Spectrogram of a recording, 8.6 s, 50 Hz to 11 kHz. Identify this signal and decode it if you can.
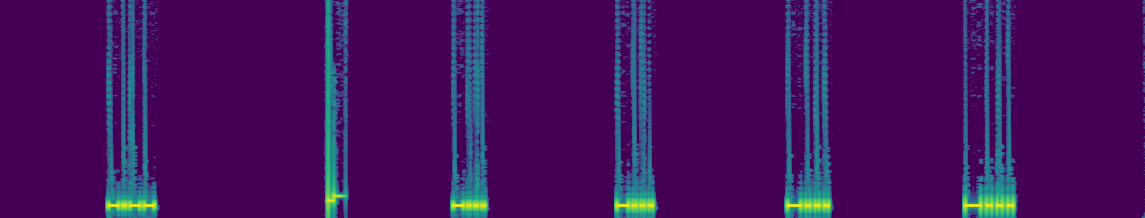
Morse code, heard as a keyed tone, about 37 wpm, spaced as for 8 wpm, 700 Hz. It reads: Y BBBB
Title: Speed-Racing Single Letters 30wpm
